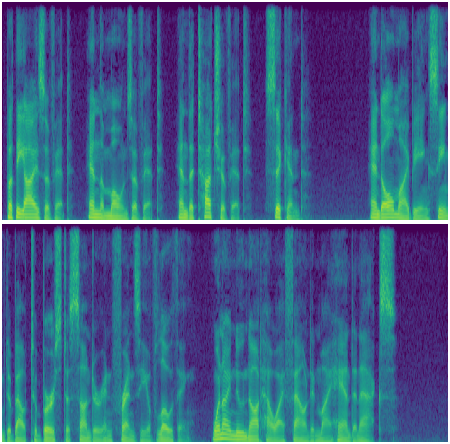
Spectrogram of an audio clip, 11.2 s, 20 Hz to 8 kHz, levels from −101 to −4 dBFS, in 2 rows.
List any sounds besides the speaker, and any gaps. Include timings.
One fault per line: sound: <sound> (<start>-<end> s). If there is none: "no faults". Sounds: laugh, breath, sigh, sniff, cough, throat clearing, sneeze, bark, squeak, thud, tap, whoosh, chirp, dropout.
no faults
